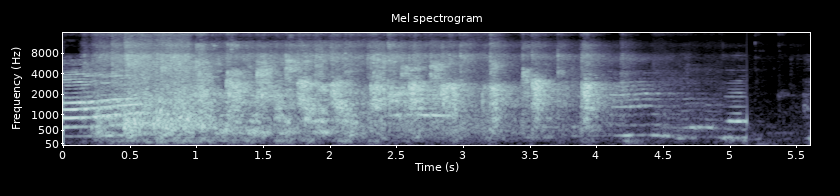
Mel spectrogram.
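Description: Classroom applause from a group of students, a dense burst of clapping lasting several seconds that tapers off near the end, with voices mixed in.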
